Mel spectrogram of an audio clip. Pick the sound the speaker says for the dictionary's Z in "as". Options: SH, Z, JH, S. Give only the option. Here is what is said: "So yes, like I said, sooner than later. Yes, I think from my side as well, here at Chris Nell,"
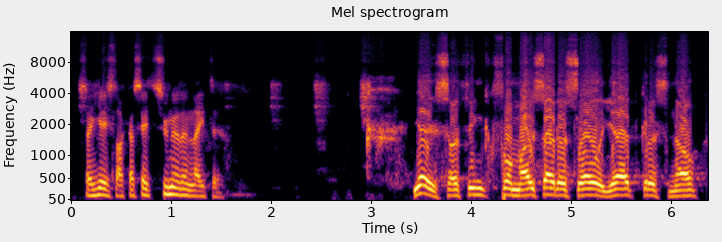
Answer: S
